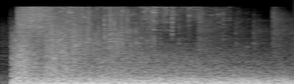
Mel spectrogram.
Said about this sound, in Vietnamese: Một tiếng nổ kinh thiên động địa vang lên, xé toạc màn đêm yên tĩnh.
